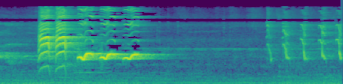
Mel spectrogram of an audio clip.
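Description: Black-throated laughingthrush: a burst of harsh, rich notes runs into a clear wavering whistle, then a pause and a quick series of short falling notes, over a low hum.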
